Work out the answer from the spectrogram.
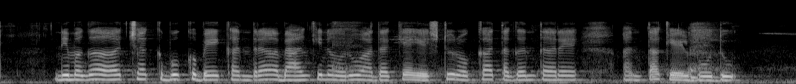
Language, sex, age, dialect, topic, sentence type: Kannada, female, 18-24, Central, banking, statement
